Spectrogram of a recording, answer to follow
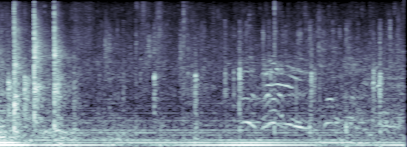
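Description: Film soundtrack: a low steady drone with scattered sharp clicks and taps, and a short wavering voice-like sound about two and a half seconds in.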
